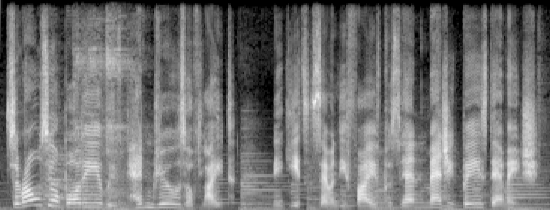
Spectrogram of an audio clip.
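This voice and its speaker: A woman's voice: fairly high pitch, big pitch swings, moderate pace, music in the background. A woman voicing a showy game announcer reading out awards and item stats in a theatrical, snarky manner. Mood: brisk, snarky. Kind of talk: game system announcements, scripted.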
